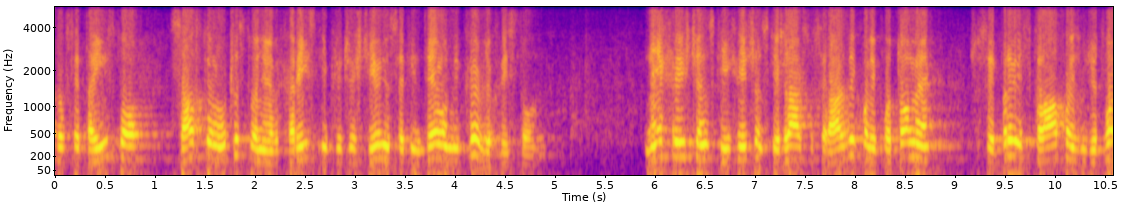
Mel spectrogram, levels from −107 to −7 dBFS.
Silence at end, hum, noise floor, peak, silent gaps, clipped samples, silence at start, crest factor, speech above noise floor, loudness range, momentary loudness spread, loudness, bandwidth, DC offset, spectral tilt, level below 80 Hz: 0 s; none; -53 dBFS; 0 dBFS; none; under 0.1%; 0 s; 14 dB; 40 dB; 3 LU; 8 LU; -13 LUFS; 5.4 kHz; under 0.1%; -6.5 dB/octave; -46 dBFS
